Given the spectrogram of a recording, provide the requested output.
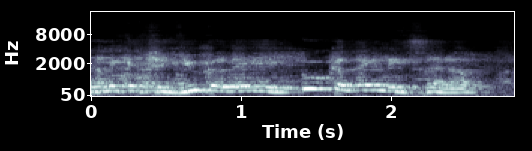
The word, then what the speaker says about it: ukulele: All right, let me get your ukulele set up. Ukulele, which is the correct Hawaiian pronunciation.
